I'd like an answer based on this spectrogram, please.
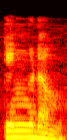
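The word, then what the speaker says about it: kingdom: अब किंगडम, किंग हो गया, ING किंग हो गया, ING जो जोड़ा के में तो किंग हो गया। DOM से डॉम नहीं डम पढ़ेंगे, डम, DOM से क्या पढ़ेंगे, डम, किंगडम यानी राज्य, साम्राज्य।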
